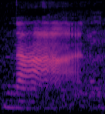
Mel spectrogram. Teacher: so we start with n and ends with another n and it's in a low tone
